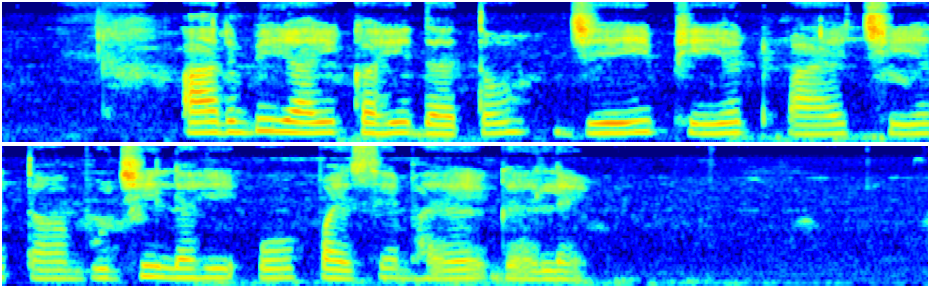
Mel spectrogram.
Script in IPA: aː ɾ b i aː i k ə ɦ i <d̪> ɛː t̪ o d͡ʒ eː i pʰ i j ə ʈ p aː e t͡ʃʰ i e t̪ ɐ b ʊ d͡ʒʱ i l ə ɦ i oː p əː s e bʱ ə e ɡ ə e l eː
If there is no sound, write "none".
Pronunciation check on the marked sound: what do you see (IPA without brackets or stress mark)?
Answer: d̪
